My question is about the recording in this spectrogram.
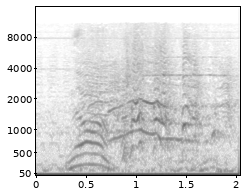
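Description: A woman's exaggerated, drawn-out cry of 'no', acted as in slow motion, then a second, higher voice crying out, over background music.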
